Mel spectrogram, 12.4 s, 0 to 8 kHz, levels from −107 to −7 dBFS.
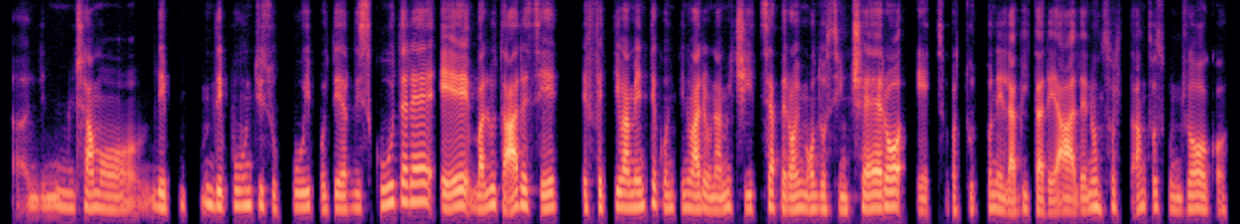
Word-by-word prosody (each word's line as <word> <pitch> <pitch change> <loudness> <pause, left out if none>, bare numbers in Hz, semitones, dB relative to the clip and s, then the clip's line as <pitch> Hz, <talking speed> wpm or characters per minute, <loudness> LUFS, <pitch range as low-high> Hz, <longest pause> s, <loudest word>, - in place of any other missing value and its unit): uhm, - - -12
di 80 0 -8 0.2
diciamo, 140 -2 -2
dei, 145 -3 -2
mhmm, 175 +2 -8
dei 155 -1 +1
punti 165 +1 -2
su 140 -4 -9
cui 150 +1 -2
poter 135 +1 -4
discutere, 195 +8 +1
e 150 +3 +5
valutare 165 +3 +5
se 150 -1 -1 0.2
effettivamente 150 +4 0
continuare 140 -2 +1
un'amicizia 135 +3 -2
però 130 -2 +1
in 140 - 0
modo 135 0 -1
sincero 135 +4 +3
e 120 -2 -7
soprattutto 125 +2 -10
nella 120 -6 +1
vita 130 -1 -1
reale, 120 +2 +3
non 150 +1 -1
soltanto 145 +1 -6
su 150 - -9
un 125 - -6
gioco. 135 0 -2
140 Hz, 150 wpm, -27 LUFS, 130-155 Hz, 0.2 s, e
